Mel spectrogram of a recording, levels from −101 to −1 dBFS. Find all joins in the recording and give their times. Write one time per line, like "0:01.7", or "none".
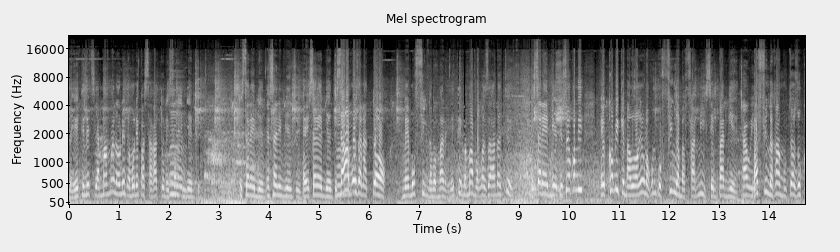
none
